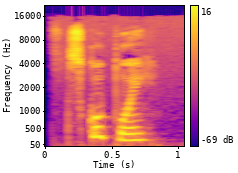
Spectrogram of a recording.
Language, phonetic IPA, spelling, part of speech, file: Russian, [skʊˈpoj], скупой, adjective / noun, Ru-скупой.ogg
- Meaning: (adjective) 1. avaricious, stingy, frugal, mean, parsimonious, miserly 2. scanty, poor 3. taciturn; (noun) miser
